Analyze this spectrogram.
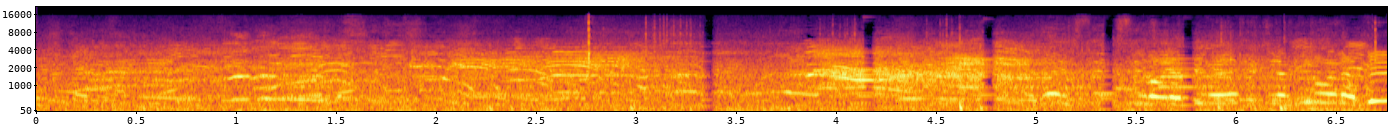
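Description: Children shout and call out excitedly across an open field.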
